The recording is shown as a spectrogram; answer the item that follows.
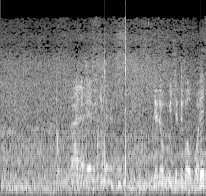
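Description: People talking over a steady rushing kitchen background noise, with one sharp click about two and a half seconds in.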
